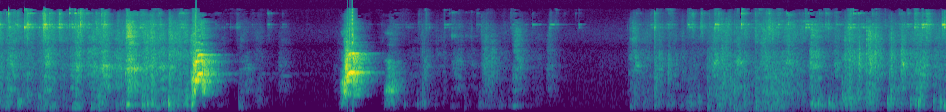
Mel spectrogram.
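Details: Tinkerbell, a female Jack Russell terrier, pestering Bilbo, a patient Welsh Terrier, for play and attention: two sharp, loud barks about a second and a half apart, with soft shuffling and scuffling movement before and after.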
